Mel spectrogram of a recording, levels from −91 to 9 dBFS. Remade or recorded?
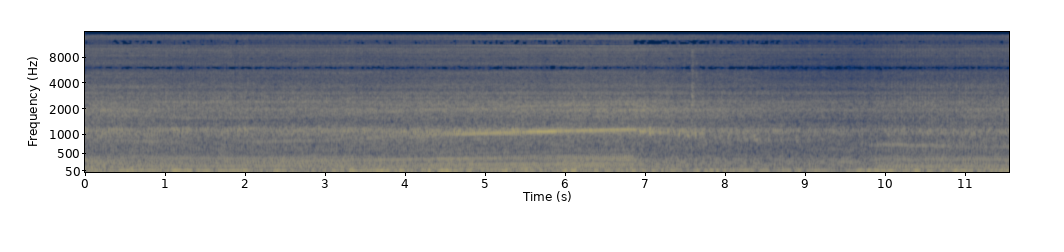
recorded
